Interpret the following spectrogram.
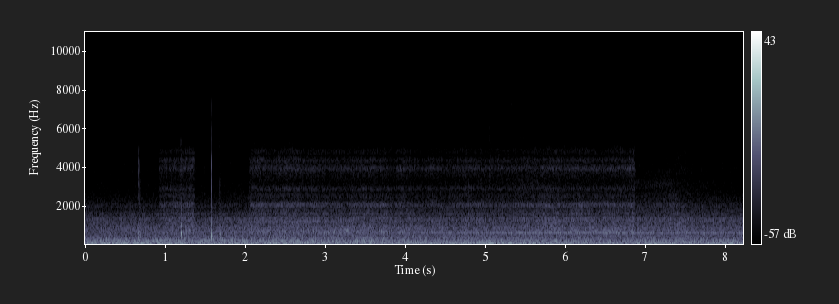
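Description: Car driving along at road speed, heard from inside the cabin: steady low road and engine rumble, with a few light clicks in the first two seconds and a faint high whine that drops out and returns.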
